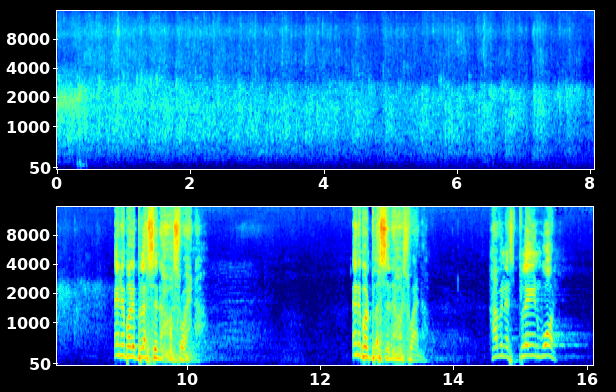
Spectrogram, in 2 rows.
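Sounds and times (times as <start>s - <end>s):
audience clapping: 0.0s - 9.5s
speech: 9.0s - 10.3s, 12.6s - 13.7s, 14.6s - 15.6s.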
